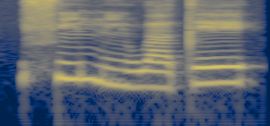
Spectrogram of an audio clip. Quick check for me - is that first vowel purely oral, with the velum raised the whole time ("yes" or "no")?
no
